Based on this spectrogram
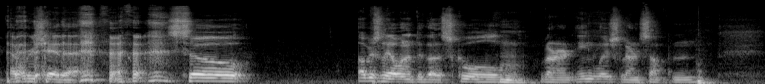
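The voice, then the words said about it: Heavy Spanish accent in English. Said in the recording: “I have a heavy accent because I was older when I came here.”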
